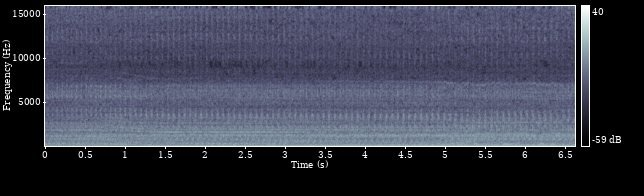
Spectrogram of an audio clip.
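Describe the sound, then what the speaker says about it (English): A 2009 Dodge Journey engine runs steadily at idle after a rev, a loud, continuous, close rumble with a slight rough vibration throughout and no speech. "Rev it up, just rev it up and let it go."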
